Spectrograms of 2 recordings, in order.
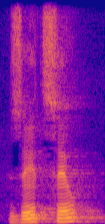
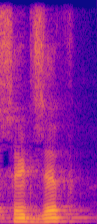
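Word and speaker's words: Zaitsev: Okay, कहाँ का है ये भाई साहब, रशिया, नाम है Russia, Alexander ज़ायत्सेव, also pronounced as सेटजेफ।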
